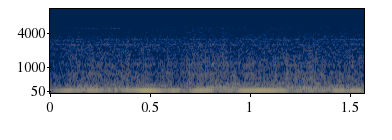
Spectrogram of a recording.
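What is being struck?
Nothing is struck.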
